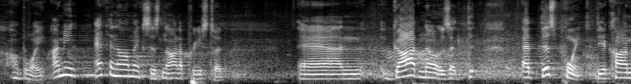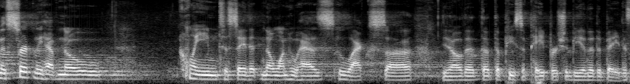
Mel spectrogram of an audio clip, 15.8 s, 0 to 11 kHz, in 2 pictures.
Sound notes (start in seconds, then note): 5.9 laughter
